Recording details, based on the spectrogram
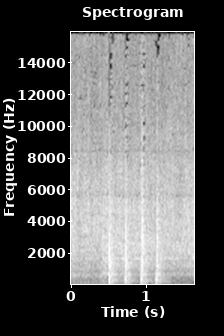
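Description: A glass of water hits a hot pan of Persian sweet rice pilaf in four short, evenly spaced splashing, sizzling bursts, close and fairly loud with no talk.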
